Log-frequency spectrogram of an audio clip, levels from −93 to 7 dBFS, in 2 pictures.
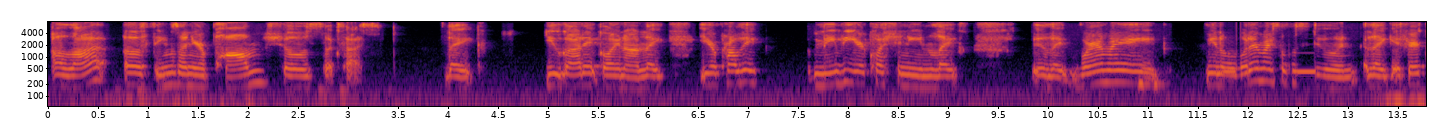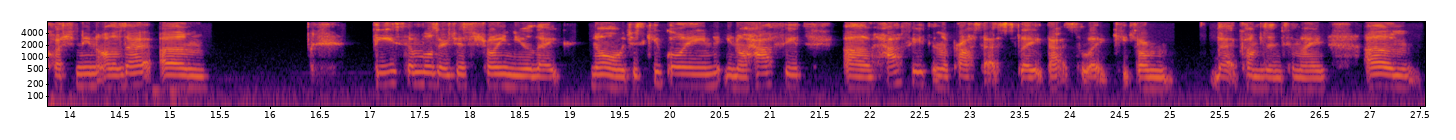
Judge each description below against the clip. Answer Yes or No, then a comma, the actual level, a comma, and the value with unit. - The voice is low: No, medium, 180 Hz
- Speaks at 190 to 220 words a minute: No, average, 160 wpm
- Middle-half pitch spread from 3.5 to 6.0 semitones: No, average, 3.1 semitones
